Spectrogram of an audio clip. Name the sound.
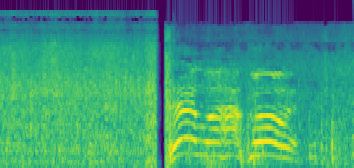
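hailstones falling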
